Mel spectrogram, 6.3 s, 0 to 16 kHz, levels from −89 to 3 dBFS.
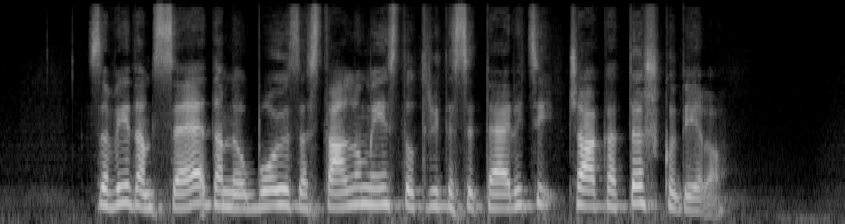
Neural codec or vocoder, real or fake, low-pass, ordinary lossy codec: autoencoder, 48 kHz, 32 numbers a frame, DAC-VAE, trained on Japanese speech; fake; 14.4 kHz; AAC, 64 kbps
